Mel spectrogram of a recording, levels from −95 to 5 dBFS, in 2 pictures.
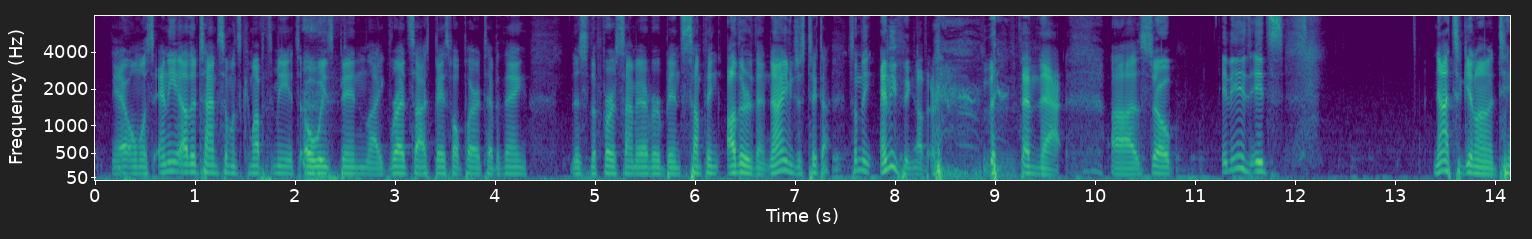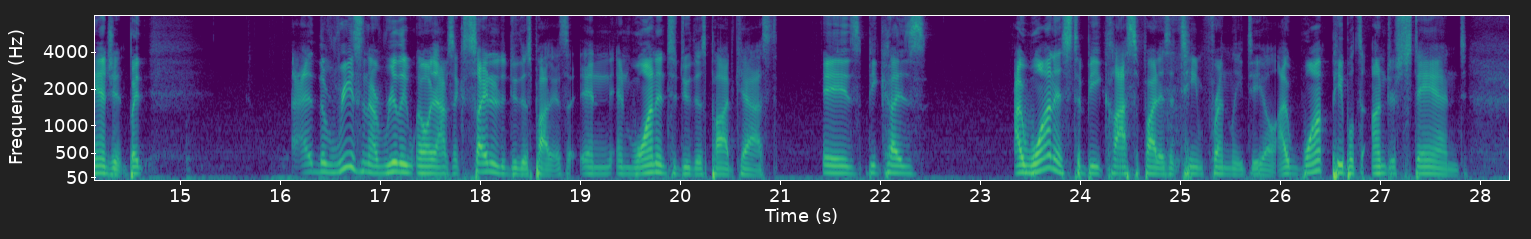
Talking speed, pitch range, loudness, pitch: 195 wpm, 115-135 Hz, -27 LUFS, 120 Hz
